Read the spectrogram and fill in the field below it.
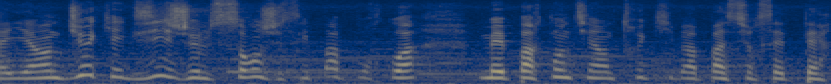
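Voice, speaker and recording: Over noticeable background noise, a woman speaks at a very fast pace in a high pitch, with ordinary pitch variation. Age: 20s. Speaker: church testimony speaker. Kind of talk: testimony.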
